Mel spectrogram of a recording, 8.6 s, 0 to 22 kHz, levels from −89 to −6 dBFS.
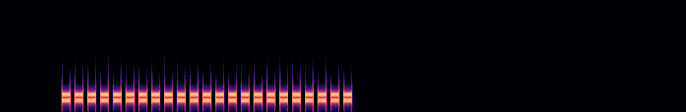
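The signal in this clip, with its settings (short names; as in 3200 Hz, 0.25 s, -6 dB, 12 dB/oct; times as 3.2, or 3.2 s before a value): cadence 428 Hz, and 635 Hz, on 0.10 s, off 0.06 s, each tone -14.5 dBFS 3.67 s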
